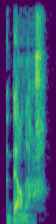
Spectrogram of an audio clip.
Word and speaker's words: Bernard: Der Bernard Arnault, genau den. Bernard. Ja, Bernach, genau.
